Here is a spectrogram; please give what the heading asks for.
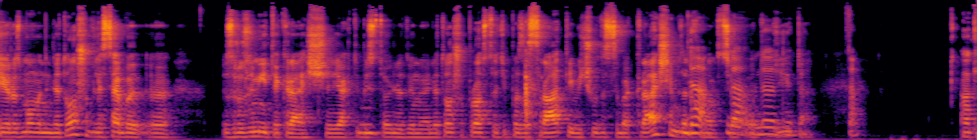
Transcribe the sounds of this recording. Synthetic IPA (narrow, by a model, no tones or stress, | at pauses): ɛjiɾɔzmɔʋɐnɛd̪lʲɐt̪ɔɦɔʃt͡ʃɔbd̪lʲɐsɛbɛ | zɾɔzʊmʲit̪ɪkɾɑʃt͡ʃɛjɐkt̪ɔbʲist̪ɔjulʲʊd̪ɪnʊjʊɐd̪lʲɐt̪ɔɦɔʃt͡ʃɔp̚pːɾɔst̪ɔtʲipɐzɐsɾɑt̪ɪiʋʲitt͡ʃut̪ɪsɛbɛkːɾɑʃʲt͡ʃɪmzɐɐunɔksʲɔdʲit̪a | ɔt̪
